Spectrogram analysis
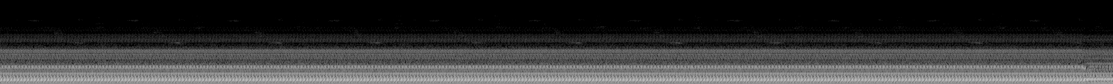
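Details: Siemens Magnetom Avanto MRI head scan: loud, steady droning buzz with fast regular pulsing, about 160 a minute; normal scanner noise.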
